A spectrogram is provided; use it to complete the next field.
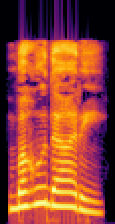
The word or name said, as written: ಬಹುದಾರಿ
